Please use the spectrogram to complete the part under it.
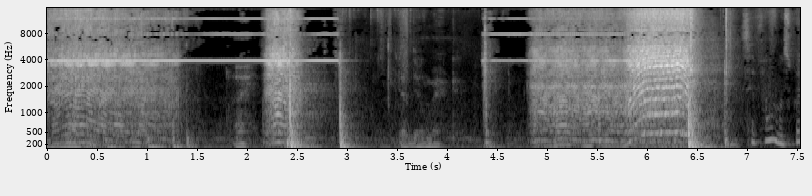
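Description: A cordless drill whirs in short bursts as it drives in a screw.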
